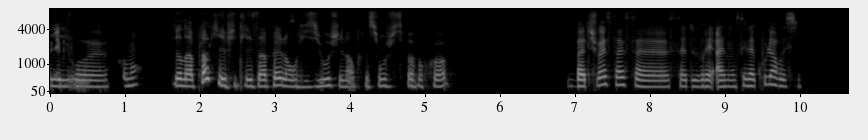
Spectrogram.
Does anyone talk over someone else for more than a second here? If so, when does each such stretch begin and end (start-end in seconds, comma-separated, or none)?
none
